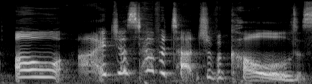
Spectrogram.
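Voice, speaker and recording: Using a put-on character voice, a woman speaks fairly slowly in an extremely high, squeaky pitch. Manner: feigning a cold.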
